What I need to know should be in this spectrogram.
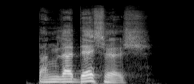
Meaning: Bangladeshi (of, from, or pertaining to Bangladesh)
- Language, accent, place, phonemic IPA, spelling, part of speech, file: German, Germany, Berlin, /baŋlaˈdɛʃɪʃ/, bangladeschisch, adjective, De-bangladeschisch.ogg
